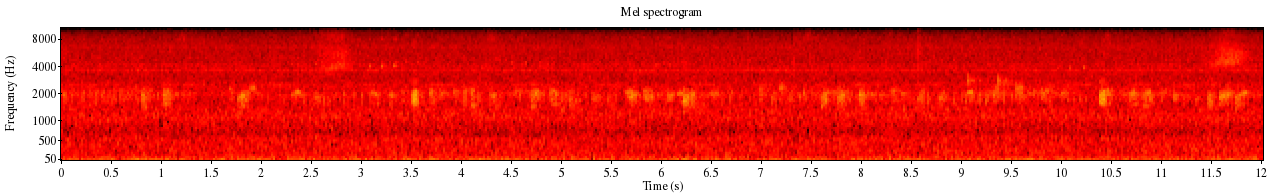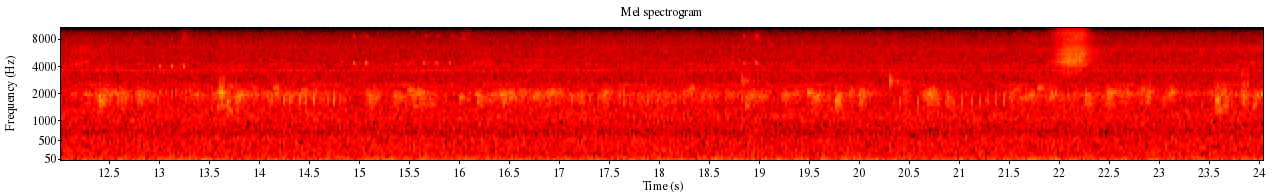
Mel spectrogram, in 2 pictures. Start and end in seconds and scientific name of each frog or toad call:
0.0	24.0	Boana bischoffi
8.9	9.7	Sphaenorhynchus surdus
18.5	19.1	Sphaenorhynchus surdus
20.1	20.6	Sphaenorhynchus surdus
